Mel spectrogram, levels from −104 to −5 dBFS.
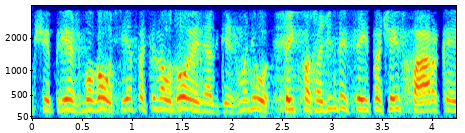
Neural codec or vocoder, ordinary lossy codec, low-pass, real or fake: none; AAC, 16 kbps; 3.6 kHz; real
